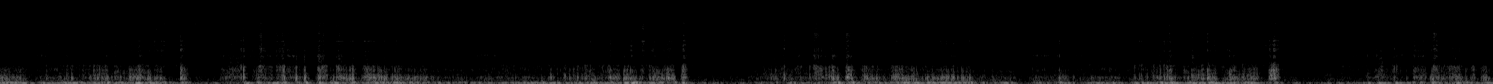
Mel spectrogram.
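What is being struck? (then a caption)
Carved wooden box with embossed metal lid plaque. Long nails scratch the carved wooden lid and the embossed metal plaque of a small hollow carved wooden box resting on a table. The scraping comes in uneven strokes, mostly low and muffled with a dull rumble, and dips briefly into quieter pauses.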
